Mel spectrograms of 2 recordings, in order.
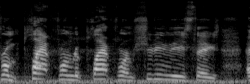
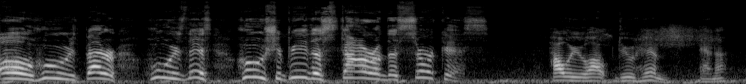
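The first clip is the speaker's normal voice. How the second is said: echoing, swooping, showy ringmaster barker patter; 3 semitones higher than usual. Game master voices Arimathea addressing the players from below; Arimathea's echoing, amplified voice. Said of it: "And she talks about each one of you, / And Arimathea's voice down below seems to echo off of the tent as if whatever magic she was using made the entire tent a speaker".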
